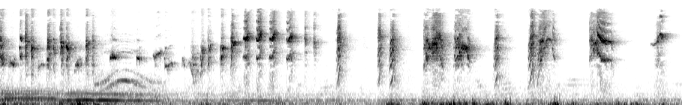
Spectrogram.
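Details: Long-tailed shrike recording used to spur other shrikes to sing, a fast jumble of rasping chatter and sharp high notes in dense bursts, with a brief low rising-falling whine early on and steady background hum.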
